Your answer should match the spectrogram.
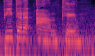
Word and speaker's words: Peter Handke: Verdi Colline dell'Africa è un testo che lei appunto ha scritto, che nasce però come tributo a uno scrittore e drammaturgo austriaco, non so se pronuncio bene, Peter Handke. – Lo pronuncia benissimo, che io sappia, sono una cultrice.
